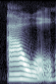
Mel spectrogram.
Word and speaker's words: owl: looking back for something owl it's almost two syllables ow wool but you blend them together owl owl this one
